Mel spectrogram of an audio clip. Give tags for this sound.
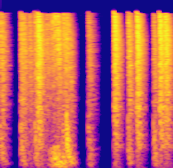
abstract digital effect electric electronic freaky future fx glitch lo-fi loop machine noise sci-fi sfx sound sound-design sounddesign soundeffect strange weird

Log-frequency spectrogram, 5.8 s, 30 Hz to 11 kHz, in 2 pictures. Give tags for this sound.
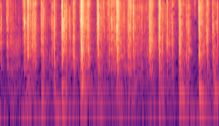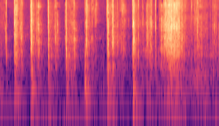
SonicSnaps Germany Essen January2013

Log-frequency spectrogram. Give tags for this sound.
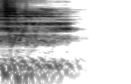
science-fiction fantasy

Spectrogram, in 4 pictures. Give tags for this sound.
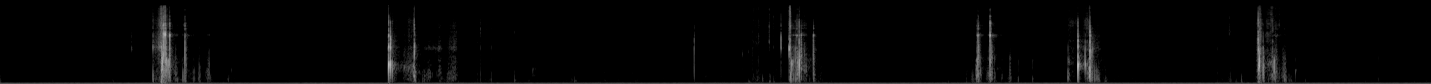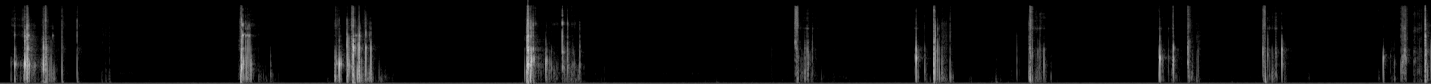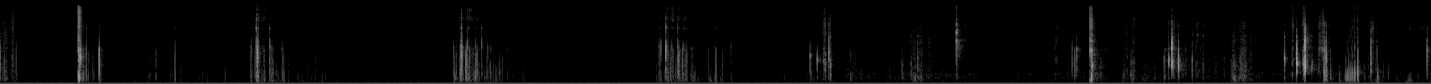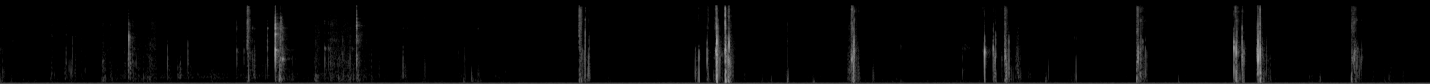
russian-doll open matrushka matryoshka wood cork rattle

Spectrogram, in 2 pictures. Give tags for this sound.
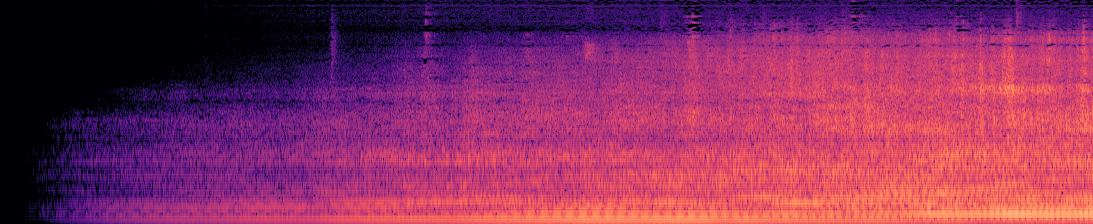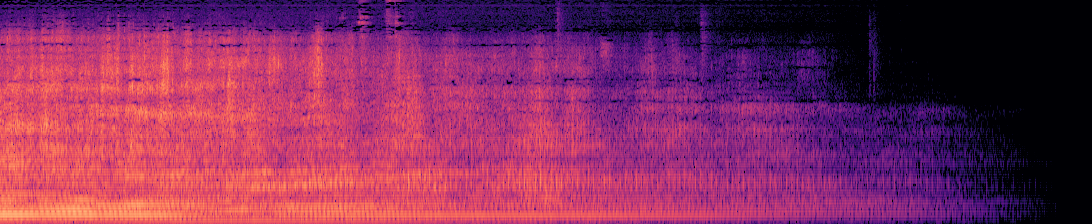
plane aeroplane

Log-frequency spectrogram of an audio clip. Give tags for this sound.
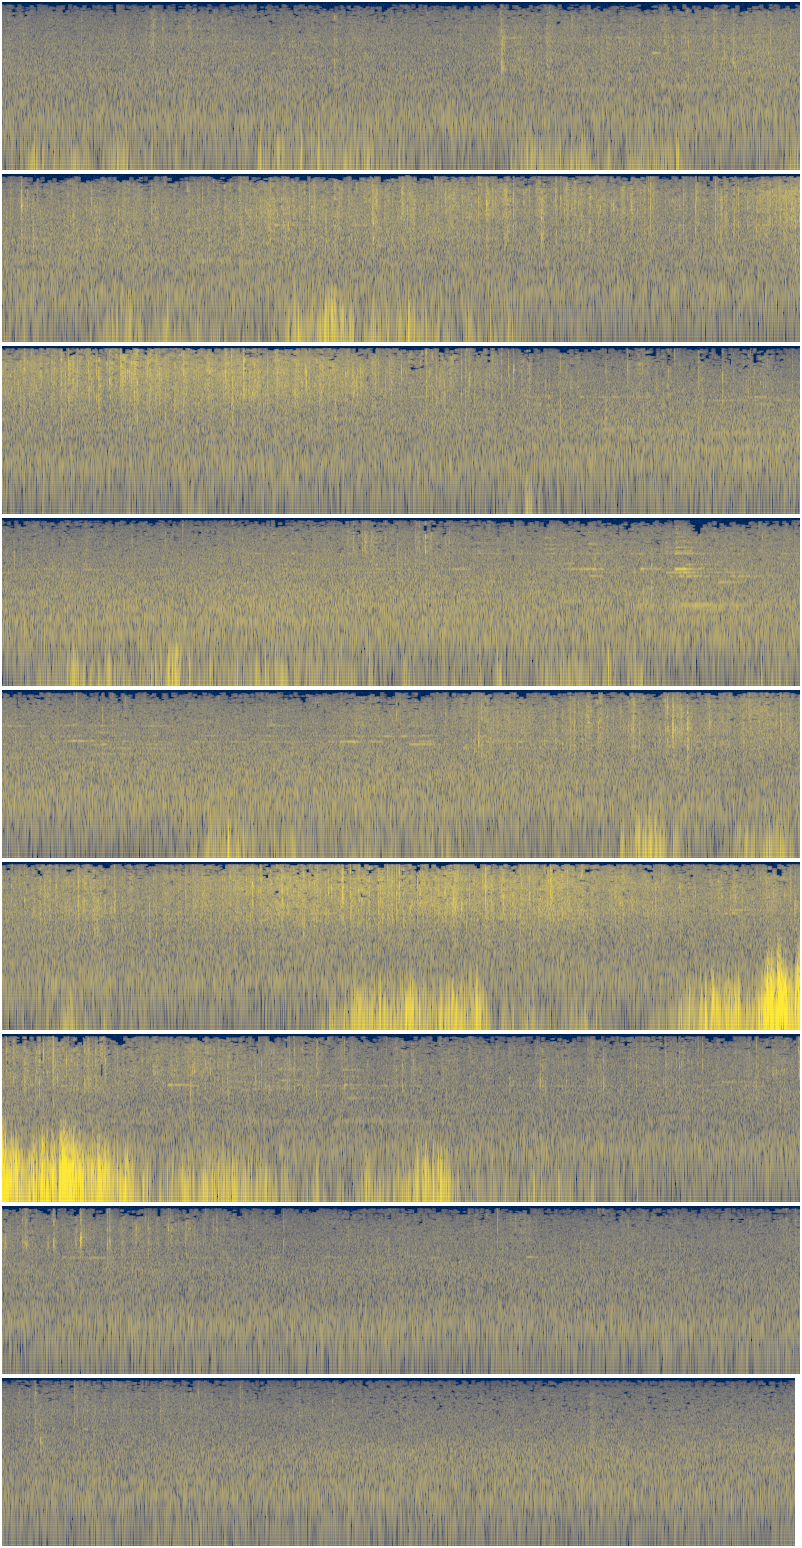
ambience December Leaves nature Chimes desolate peaceful Serenity Wind field-recording

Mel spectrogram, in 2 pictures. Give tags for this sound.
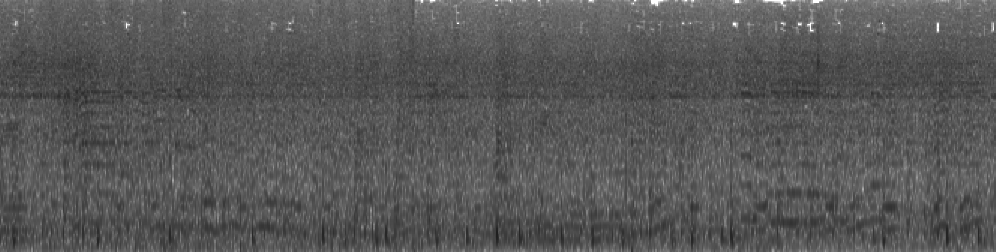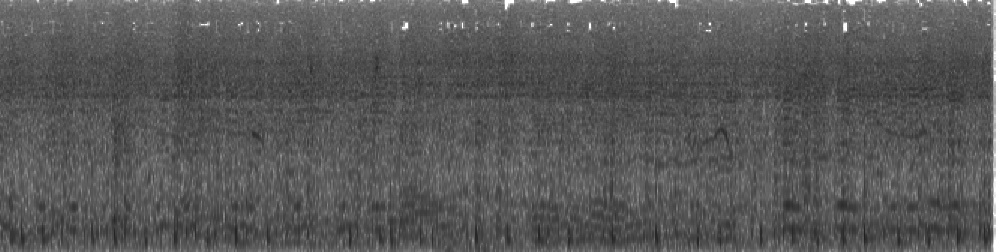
fountain jazz

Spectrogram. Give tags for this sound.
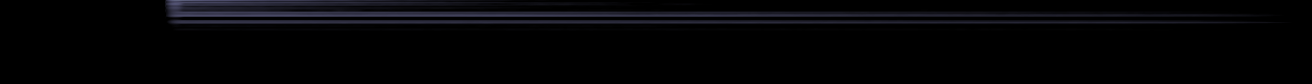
hit triangle

